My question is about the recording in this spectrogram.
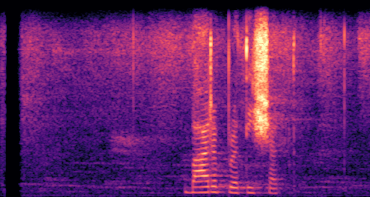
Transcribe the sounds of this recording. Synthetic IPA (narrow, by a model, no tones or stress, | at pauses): bʱaɾəprʌt̪iʃət̪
